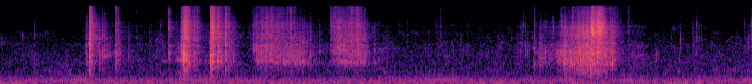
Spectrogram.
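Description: Small snail shells clinking and rattling inside a round metal tin as it is handled: a few sharp clicks, two short rattles, then the loudest rattle about six seconds in.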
